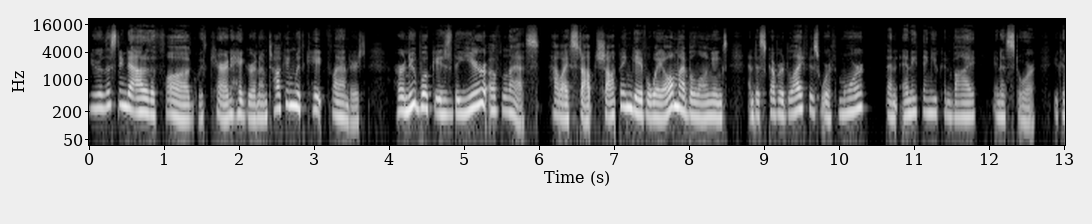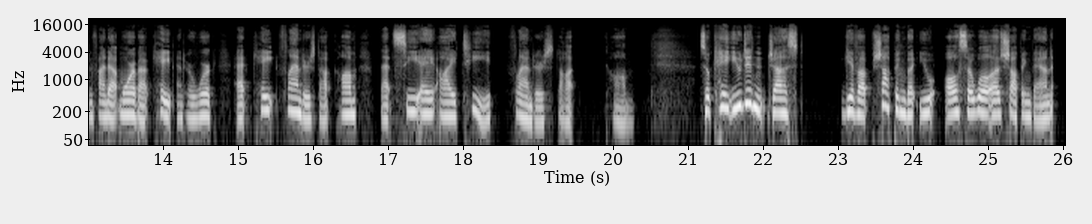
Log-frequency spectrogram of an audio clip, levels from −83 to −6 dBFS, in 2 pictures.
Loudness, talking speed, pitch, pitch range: -23 LUFS, 185 wpm, 175 Hz, 150-205 Hz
